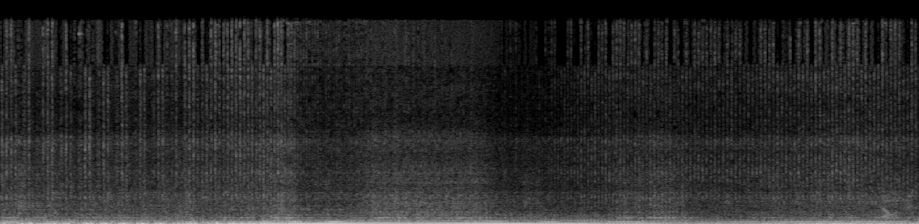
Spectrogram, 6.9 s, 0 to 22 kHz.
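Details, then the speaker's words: 1990 VW Golf Mk2, cold engine just started: loud, lumpy idle with uneven low shake, wandering rhythm, heavy vibration; owner suspects a temperature switch, not confirmed. "it's gonna be really loud and sound like absolute crap i think it's so bad the thing is it's vibrating so much"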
